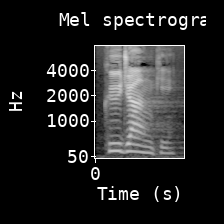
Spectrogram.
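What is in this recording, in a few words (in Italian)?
"cugianchi", dialect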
